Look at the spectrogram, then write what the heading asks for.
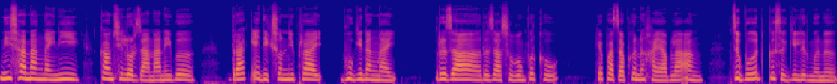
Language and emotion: Bodo, sad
